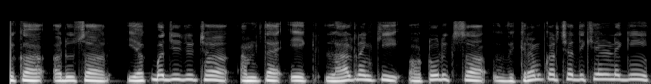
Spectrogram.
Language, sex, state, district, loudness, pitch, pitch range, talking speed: Hindi, male, Uttarakhand, Uttarkashi, -13 LUFS, 185 Hz, 170-215 Hz, 195 wpm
